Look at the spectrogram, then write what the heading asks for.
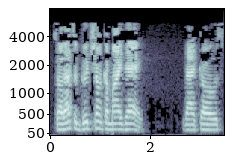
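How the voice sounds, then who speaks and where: A man's medium-pitched, flat, monotone delivery with a New York accent. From the Bronx, New York. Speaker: game company co-founder. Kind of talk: casual interview.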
